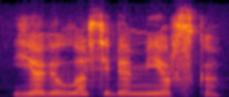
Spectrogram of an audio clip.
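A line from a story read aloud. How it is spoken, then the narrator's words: Mumbled. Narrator (Russian): Виш пробормотала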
